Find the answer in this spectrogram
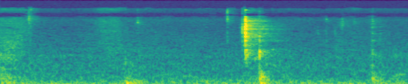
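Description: Near silence: room tone in a pause, broken by a single brief click a little over a second in.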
